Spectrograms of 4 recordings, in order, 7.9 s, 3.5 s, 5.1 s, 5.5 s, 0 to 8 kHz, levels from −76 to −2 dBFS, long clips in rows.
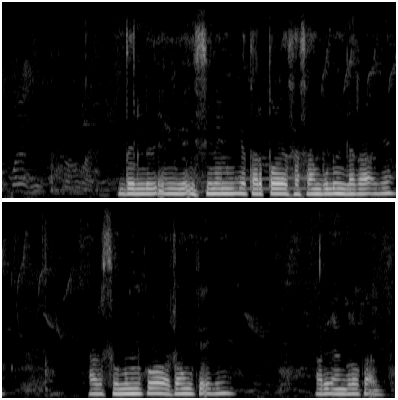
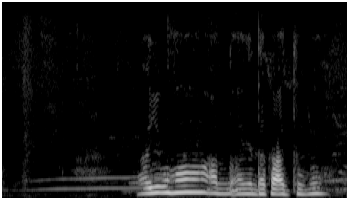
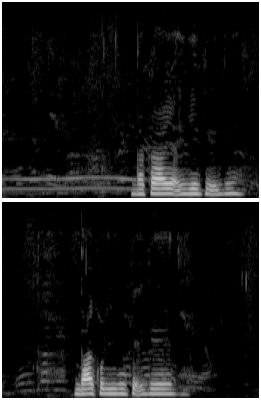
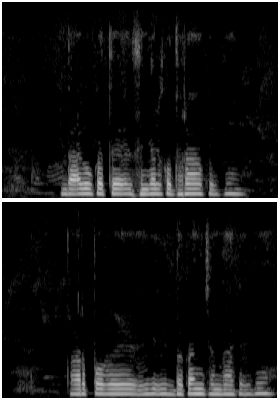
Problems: continuous background conversations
